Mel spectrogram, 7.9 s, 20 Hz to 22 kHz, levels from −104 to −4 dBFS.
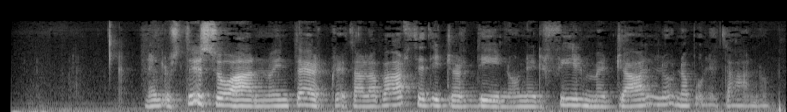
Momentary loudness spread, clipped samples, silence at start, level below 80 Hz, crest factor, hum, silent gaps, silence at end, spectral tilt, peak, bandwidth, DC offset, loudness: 16 LU; under 0.1%; 0.1 s; -56 dBFS; 20 dB; none; none; 0 s; -4.5 dB/octave; -14 dBFS; 11.5 kHz; under 0.1%; -32 LUFS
